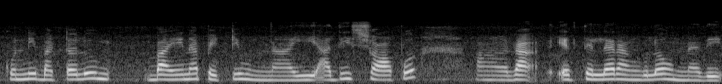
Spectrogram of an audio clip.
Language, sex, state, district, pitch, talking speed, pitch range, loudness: Telugu, female, Telangana, Mahabubabad, 225 Hz, 85 wpm, 210-240 Hz, -17 LUFS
